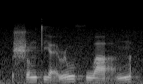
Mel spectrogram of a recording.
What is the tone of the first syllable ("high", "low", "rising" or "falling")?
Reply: rising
